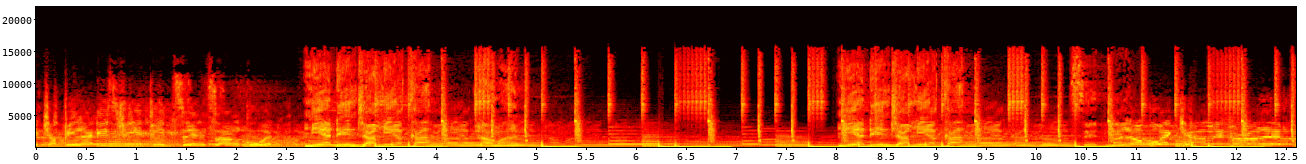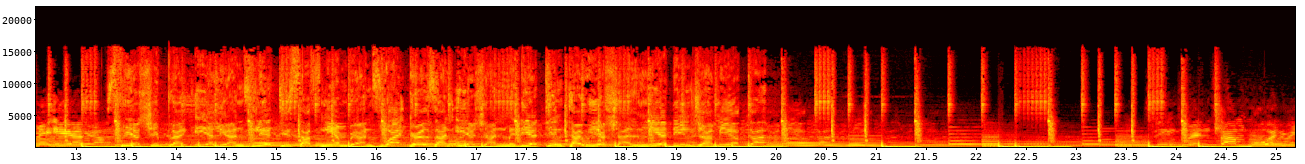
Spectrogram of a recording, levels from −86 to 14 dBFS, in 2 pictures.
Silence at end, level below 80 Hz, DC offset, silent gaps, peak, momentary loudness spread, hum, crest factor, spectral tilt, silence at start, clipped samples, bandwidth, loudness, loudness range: 0 s; -16 dBFS; under 0.1%; none; 0 dBFS; 6 LU; none; 12 dB; -4 dB/octave; 0 s; under 0.1%; 16.5 kHz; -14 LUFS; 3 LU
